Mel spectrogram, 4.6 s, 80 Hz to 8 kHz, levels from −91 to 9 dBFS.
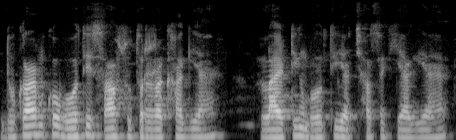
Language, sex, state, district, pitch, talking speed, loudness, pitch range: Hindi, male, Jharkhand, Deoghar, 125 Hz, 225 wpm, -20 LUFS, 120-135 Hz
